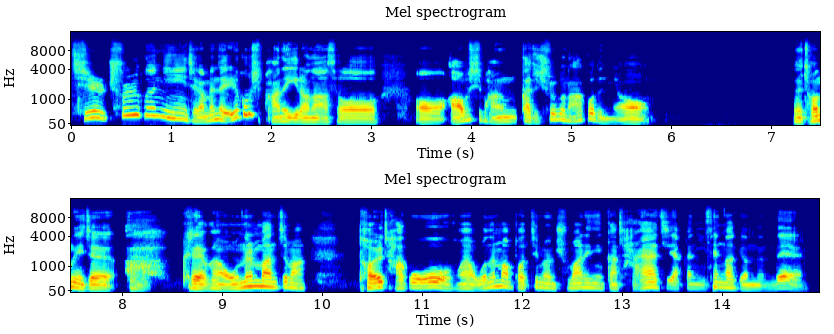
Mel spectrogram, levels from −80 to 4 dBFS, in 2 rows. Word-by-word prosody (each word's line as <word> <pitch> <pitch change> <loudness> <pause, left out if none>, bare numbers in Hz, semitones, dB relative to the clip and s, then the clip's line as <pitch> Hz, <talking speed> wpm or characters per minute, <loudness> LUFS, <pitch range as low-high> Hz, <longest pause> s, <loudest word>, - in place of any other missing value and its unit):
칠 210 0 -1
출근이 285 - 0
제가 120 -6 -2
맨날 155 - 0
7 330 -2 +2
시 - - -8
반에 115 +1 -2
일어나서 100 -2 0 0.4
어 95 -1 +2
9 150 - +4
시 170 - -7
반까지 115 0 -4
출근을 170 +5 -4
하거든요. 175 - -1 1.4
네 110 - -1
저는 135 +4 +4
이제 110 -1 +3 0.2
'아 - - -5 0.3
그래. 120 -4 +5
그냥 115 -1 0
오늘만 165 +5 +5
좀 155 0 -2
아 120 -3 -2 0.5
덜 135 +4 +6
자고 145 -4 +2
그냥 115 0 -3
오늘만 165 +7 -1
버티면 125 +1 -5
주말이니까 125 -1 -5
자야지.' 140 +5 -2
약간 115 -1 -8
이 105 - -16
생각이었는데 110 -6 -3
125 Hz, 280 characters per minute, -23 LUFS, 110-155 Hz, 1.4 s, 덜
